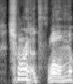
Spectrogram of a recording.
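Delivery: put-on French accent. Retelling a friend saying where he is going: imitating Adam's French voice. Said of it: "he's using his French voice".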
